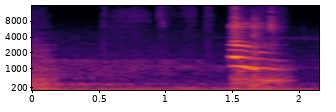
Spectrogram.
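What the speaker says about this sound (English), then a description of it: "We had the cat crying." A sad house cat cries with one drawn-out meow, close and clear, over a low steady room hum, with no talk.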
